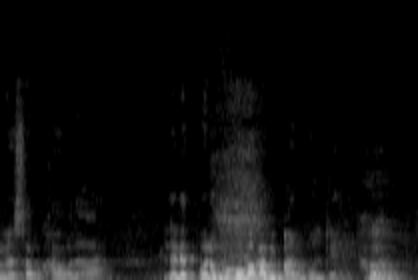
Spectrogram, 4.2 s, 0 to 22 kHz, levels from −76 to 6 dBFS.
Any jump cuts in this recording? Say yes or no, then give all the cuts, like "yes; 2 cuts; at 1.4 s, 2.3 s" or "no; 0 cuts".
yes; 1 cut; at 2.1 s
